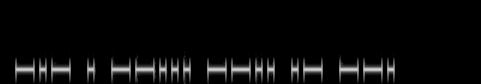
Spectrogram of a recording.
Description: Morse code, heard as a keyed tone, about 20 wpm, 700 Hz. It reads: KE7ZAG
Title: USA Call Signs - 6 Characters - Repeated 3x - 20wpm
